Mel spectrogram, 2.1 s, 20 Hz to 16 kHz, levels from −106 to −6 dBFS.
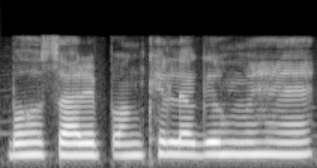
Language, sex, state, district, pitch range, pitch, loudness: Hindi, female, Jharkhand, Palamu, 225-240 Hz, 235 Hz, -15 LUFS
